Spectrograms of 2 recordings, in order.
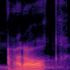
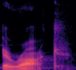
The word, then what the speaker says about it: Iraq: Iraq is actually Iraq, but you can say Iraq.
